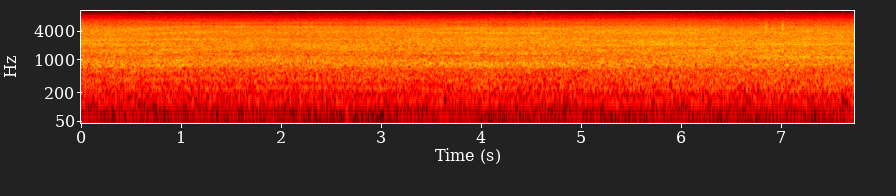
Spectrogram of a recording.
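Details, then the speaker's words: Ford Focus cabin blower, newly installed replacement motor, engine running, A/C blowing cold, rain outside: smooth, constant rush of air at full fan speed, no ticking, grinding or wobble; normal. "Oh yeah, it's coming. Nice and cold. Alright, I'm gonna blast it."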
